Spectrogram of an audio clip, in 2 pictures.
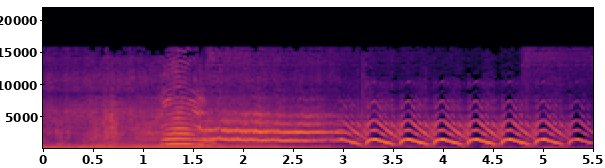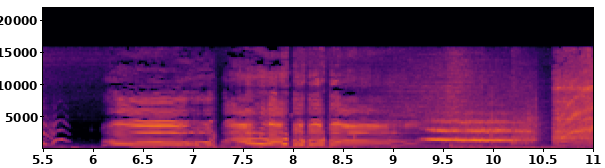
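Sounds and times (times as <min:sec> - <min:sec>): cartoon whistling downward slide: 0:01.2 - 0:03.5
police siren yelp: 0:01.2 - 0:05.8.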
